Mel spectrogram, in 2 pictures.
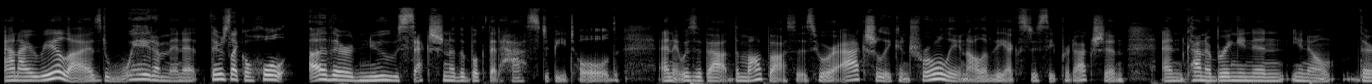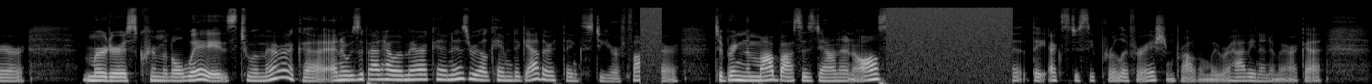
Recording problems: audio cutting out; filled with static; at 20 s and at 23 s for 1.5 s

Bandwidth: 14.5 kHz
